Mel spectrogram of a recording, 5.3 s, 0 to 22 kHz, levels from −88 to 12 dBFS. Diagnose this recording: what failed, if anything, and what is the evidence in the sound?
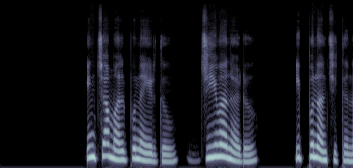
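Nothing failed in this recording, and there is no evidence of a fault anywhere in the sound.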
